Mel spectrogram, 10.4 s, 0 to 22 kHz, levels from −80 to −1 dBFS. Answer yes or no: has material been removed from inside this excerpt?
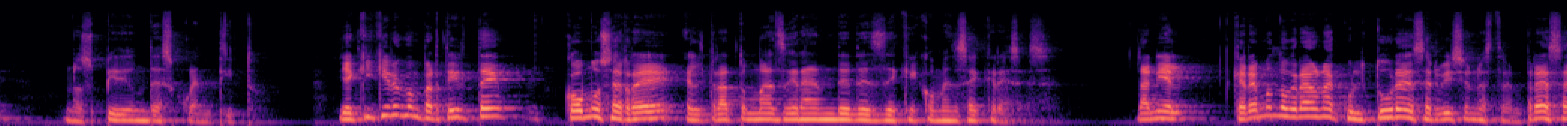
yes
